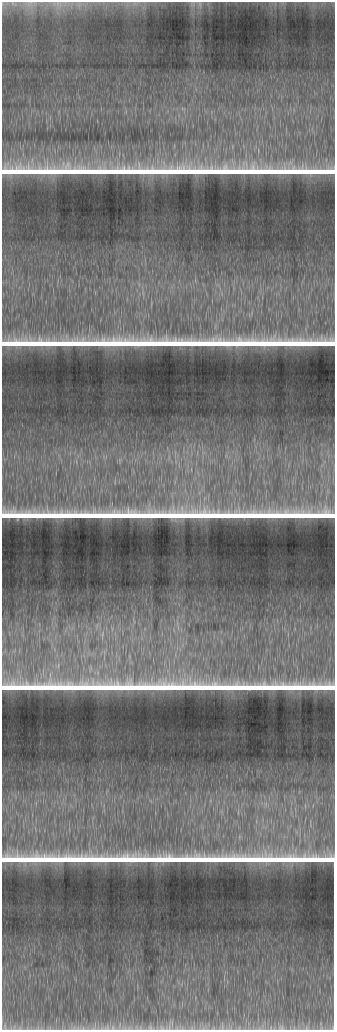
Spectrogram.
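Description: Empty intermodal container flat wagons of a freight train rolling past at low speed, their wheels clattering steadily over rail joints and pointwork.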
